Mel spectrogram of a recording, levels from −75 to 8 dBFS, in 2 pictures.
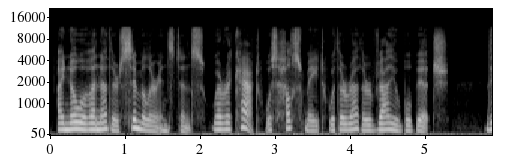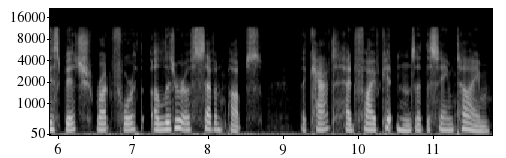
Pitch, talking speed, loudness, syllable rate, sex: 190 Hz, 180 wpm, -18 LUFS, 4.7 syllables/s, female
